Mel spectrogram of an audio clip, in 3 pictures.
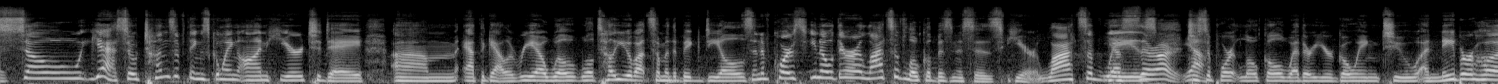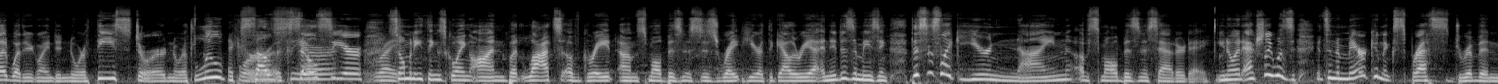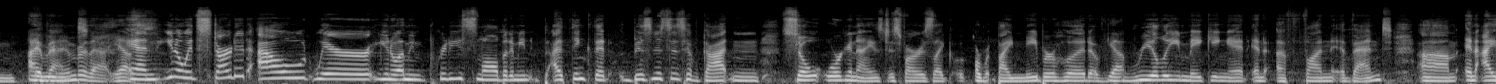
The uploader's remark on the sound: Live at the Galleria for Small Business Saturday!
